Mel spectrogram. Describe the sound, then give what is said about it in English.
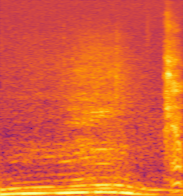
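A car engine revs as the car drives past fast on a street, a steady low, droning hum with slightly wavering pitch that ends in a brief higher burst. “That's Brad Pitt driving there by. Yeah, it was. Man, he drives really fast.”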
